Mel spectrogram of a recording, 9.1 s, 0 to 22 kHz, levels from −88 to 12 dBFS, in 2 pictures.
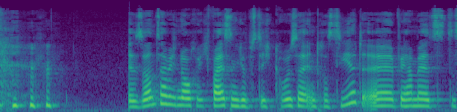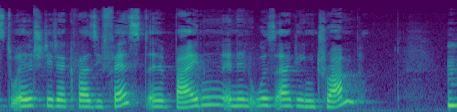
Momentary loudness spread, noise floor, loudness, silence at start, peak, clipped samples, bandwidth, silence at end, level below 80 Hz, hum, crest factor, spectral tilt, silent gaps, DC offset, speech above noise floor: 6 LU; -53 dBFS; -18 LUFS; 0 s; -4 dBFS; under 0.1%; 16.5 kHz; 0 s; -54 dBFS; none; 16 dB; -4 dB/octave; none; under 0.1%; 35 dB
